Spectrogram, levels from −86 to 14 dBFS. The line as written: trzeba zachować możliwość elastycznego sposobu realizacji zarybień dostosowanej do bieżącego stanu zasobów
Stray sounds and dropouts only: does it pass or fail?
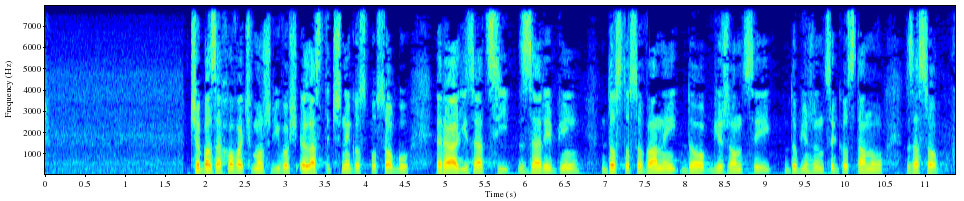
pass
